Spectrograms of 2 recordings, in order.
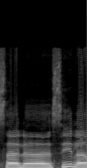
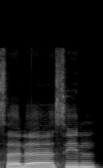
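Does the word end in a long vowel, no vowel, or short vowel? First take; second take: short vowel; no vowel. First: The word ends in a short 'a' vowel. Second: The word ends on a bare 'l' sound. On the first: The reciter runs on into the next words. "ثم بالوصل" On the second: The reciter stops on this word. "بحذف الألف فنقف على اللام بالسكون"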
